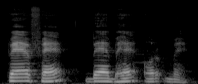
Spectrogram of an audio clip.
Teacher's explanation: ये ओष्ठ वर्ण कहलाते हैं क्योंकि होठ से बोले जाते हैं। जब आप बोलेंगे पै पै तो पै जब बोलेंगे तो दोनों होठ हमारे आपस में टकराएंगे।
